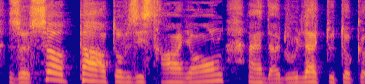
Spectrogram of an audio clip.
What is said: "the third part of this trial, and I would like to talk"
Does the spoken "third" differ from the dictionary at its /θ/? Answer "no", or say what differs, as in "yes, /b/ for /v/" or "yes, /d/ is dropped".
yes, /s/ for /θ/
